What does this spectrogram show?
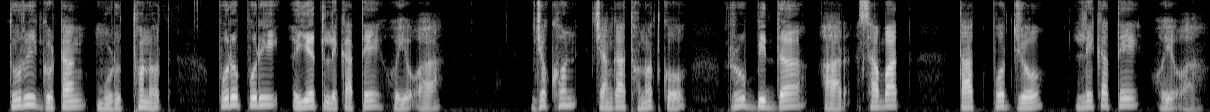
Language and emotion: Santali, neutral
